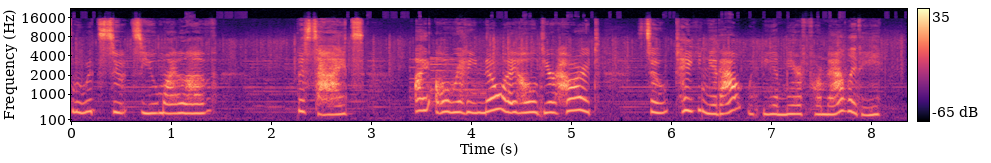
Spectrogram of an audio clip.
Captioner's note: none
